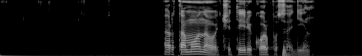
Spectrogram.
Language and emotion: Russian, neutral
